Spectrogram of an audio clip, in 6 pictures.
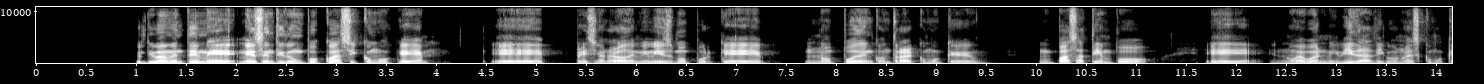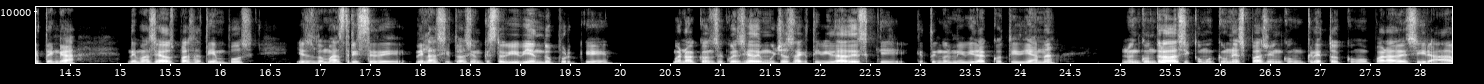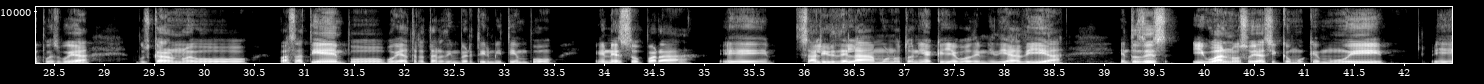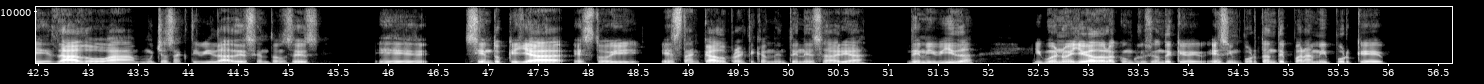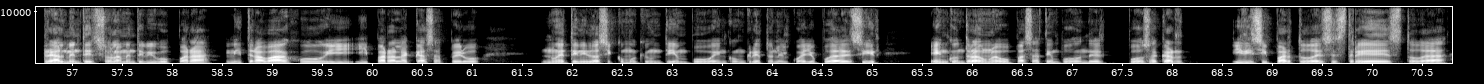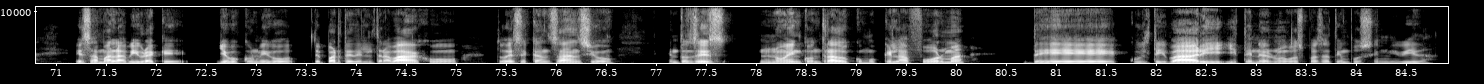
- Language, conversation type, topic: Spanish, advice, ¿Cómo puedo encontrar tiempo cada semana para mis pasatiempos?
- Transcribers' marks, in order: none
